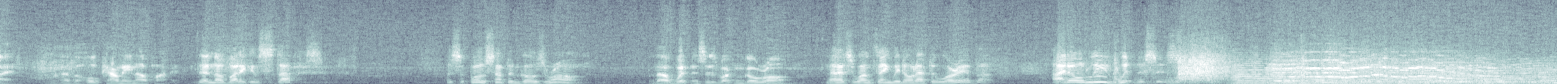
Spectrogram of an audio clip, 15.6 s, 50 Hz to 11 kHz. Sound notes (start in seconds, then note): 11.7 cracking whip; 12.3 classical music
